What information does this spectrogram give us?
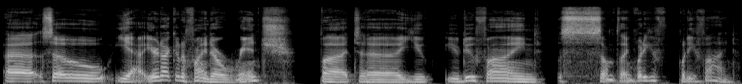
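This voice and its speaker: Gravelly-voiced man running a game. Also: medium pitch, unhurried, few pauses. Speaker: game master. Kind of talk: improvised narration of a tabletop game.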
